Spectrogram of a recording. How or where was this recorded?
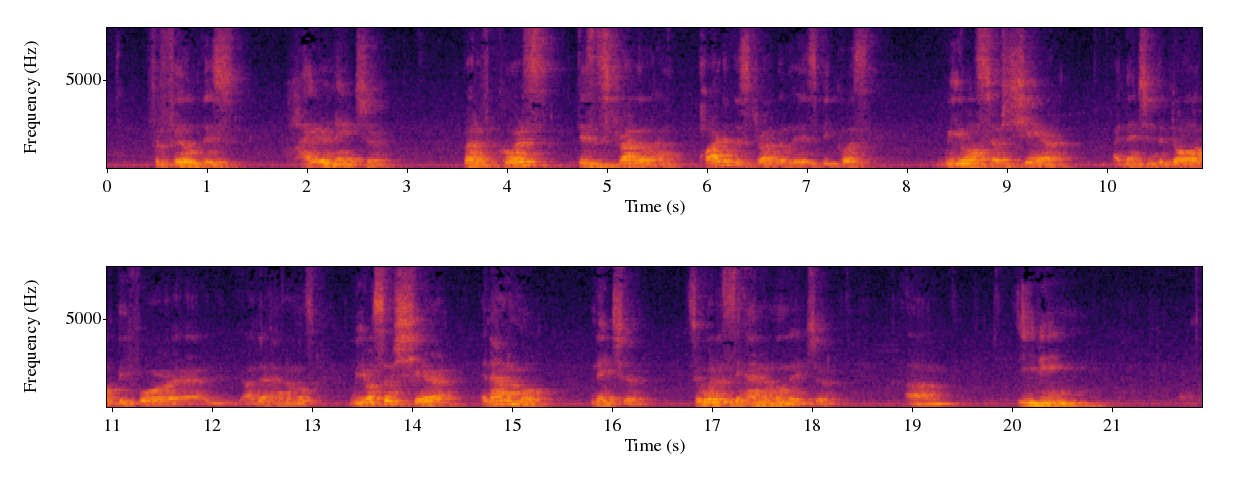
large echoing room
